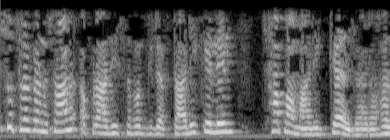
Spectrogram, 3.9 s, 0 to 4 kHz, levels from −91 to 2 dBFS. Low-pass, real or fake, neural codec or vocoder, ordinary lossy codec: 3.6 kHz; real; none; AAC, 32 kbps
